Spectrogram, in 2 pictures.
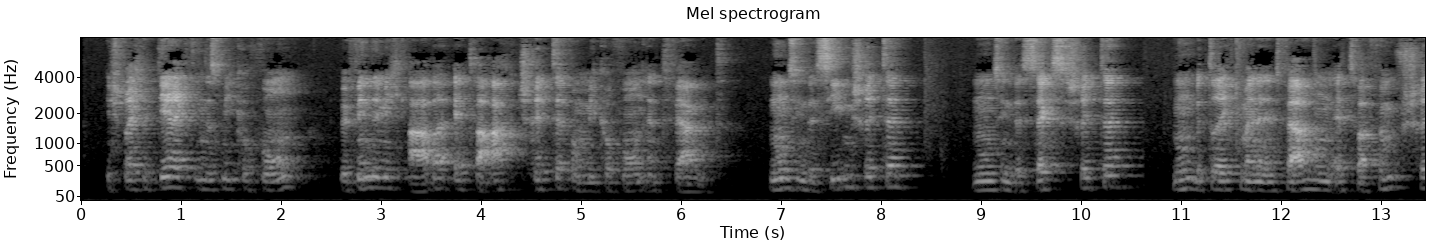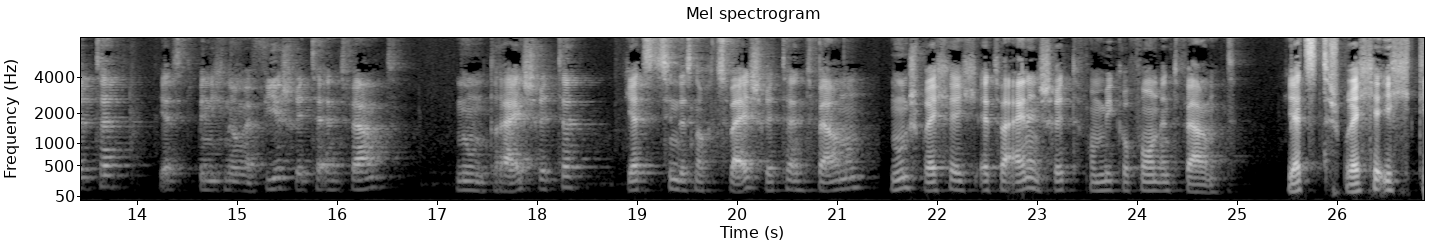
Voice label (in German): C1000s niere entfernung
